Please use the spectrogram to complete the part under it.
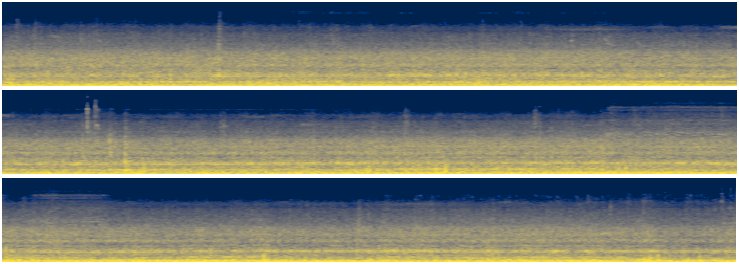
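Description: Wind buffets loudly and steadily, as if riding along outdoors.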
